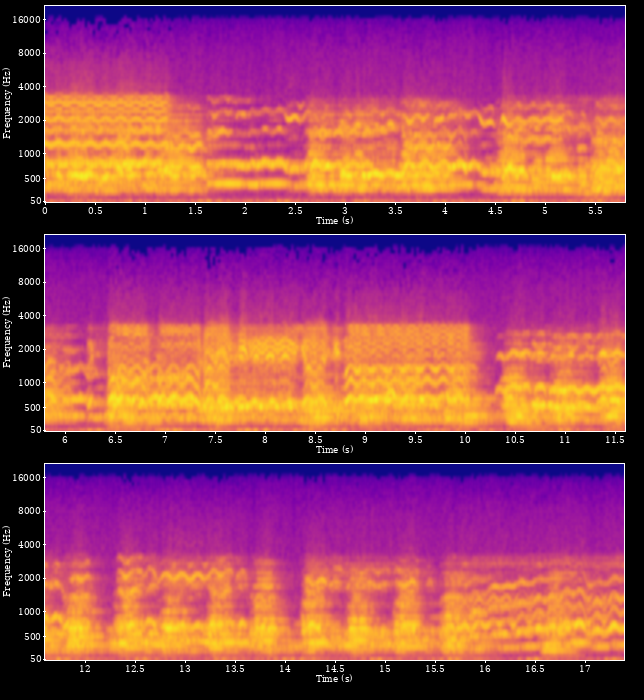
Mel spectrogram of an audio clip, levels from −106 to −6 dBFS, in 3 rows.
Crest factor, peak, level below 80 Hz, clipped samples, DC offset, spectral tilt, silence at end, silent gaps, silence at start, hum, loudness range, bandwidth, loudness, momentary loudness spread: 12 dB; 0 dBFS; -46 dBFS; under 0.1%; under 0.1%; -5 dB/octave; 0 s; none; 0 s; none; 4 LU; 10.5 kHz; -14 LUFS; 7 LU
